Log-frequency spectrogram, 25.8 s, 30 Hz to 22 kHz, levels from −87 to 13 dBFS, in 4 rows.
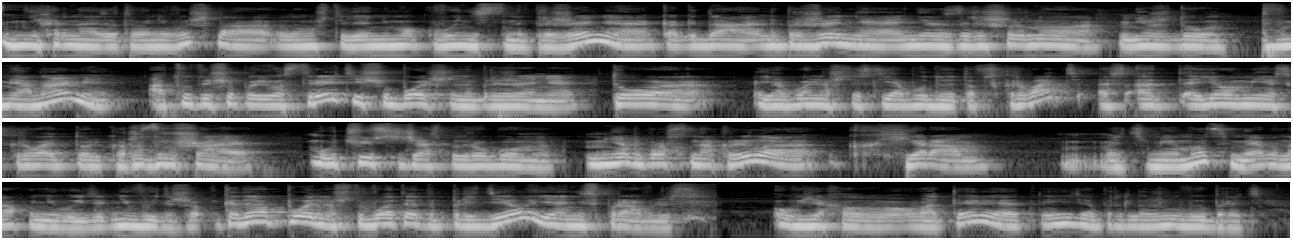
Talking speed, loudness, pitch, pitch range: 180 wpm, -18 LUFS, 140 Hz, 130-155 Hz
